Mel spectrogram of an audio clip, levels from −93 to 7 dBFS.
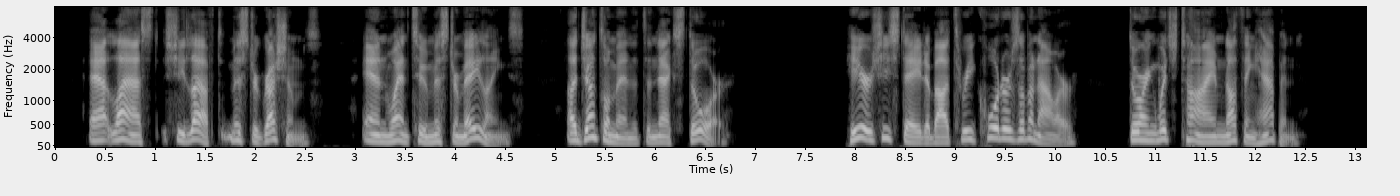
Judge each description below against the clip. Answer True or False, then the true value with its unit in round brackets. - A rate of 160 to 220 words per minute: False (140 wpm)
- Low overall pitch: False (155 Hz)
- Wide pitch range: True (6.5 semitones)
